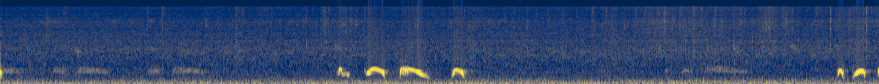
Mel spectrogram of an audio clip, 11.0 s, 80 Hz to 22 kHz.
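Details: Spotted dove, a leg-impaired bird noted for its 'kèm rước siêu dầy' cooing, 2024; faint distant coos first, then a clear four-note phrase of arched hoots, and another phrase starting at the end, over steady low noise.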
